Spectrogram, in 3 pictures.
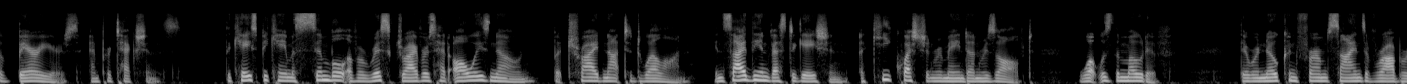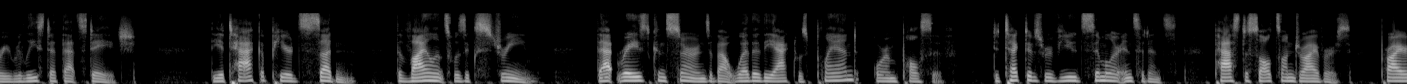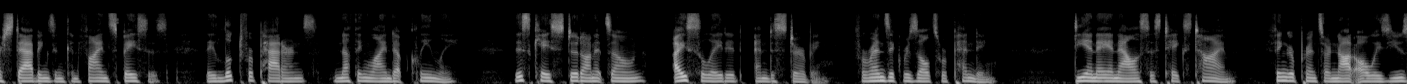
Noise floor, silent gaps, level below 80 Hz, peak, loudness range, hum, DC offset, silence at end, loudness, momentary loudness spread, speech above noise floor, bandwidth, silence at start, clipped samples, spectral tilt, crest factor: -65 dBFS; 7.07-7.14 s, 23.94-23.99 s, 36.62-36.68 s; -46 dBFS; -6 dBFS; 3 LU; none; under 0.1%; 0 s; -25 LUFS; 12 LU; 40 dB; 12 kHz; 0 s; under 0.1%; -5 dB/octave; 18 dB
